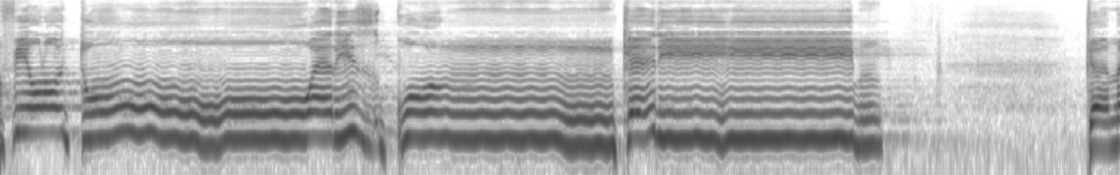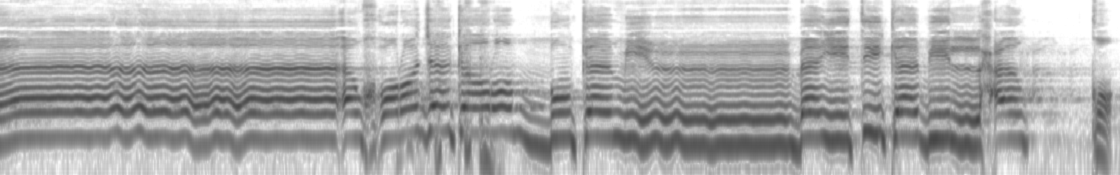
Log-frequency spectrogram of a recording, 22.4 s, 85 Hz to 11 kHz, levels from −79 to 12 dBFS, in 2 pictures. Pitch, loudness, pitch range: 235 Hz, -18 LUFS, 225-245 Hz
